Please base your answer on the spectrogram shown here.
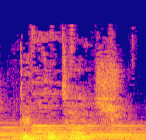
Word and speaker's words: décolletage: proper pronunciation here but the decolletage nicole touch it's a french word i'm sorry if i'm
